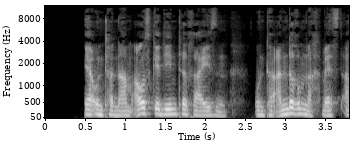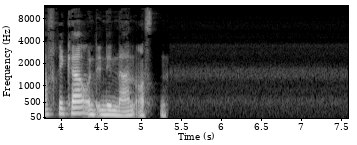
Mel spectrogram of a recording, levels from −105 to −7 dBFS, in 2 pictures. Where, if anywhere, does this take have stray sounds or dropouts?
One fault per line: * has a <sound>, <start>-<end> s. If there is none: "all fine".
all fine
